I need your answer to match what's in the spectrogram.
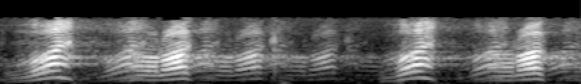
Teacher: لاحظ في كلمة ظهرك الهاء مرفقة، ثم تأتي الراء مفخمة، الظاء والراء مفخمتان وبينهما الهاء لا تظلمها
